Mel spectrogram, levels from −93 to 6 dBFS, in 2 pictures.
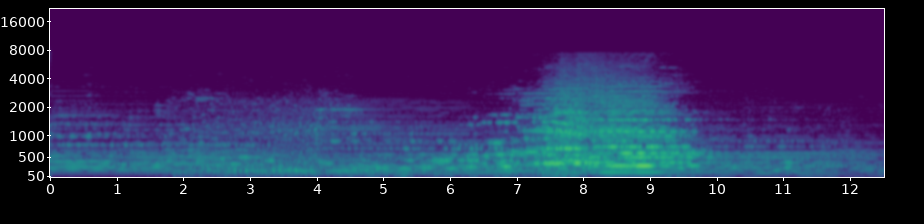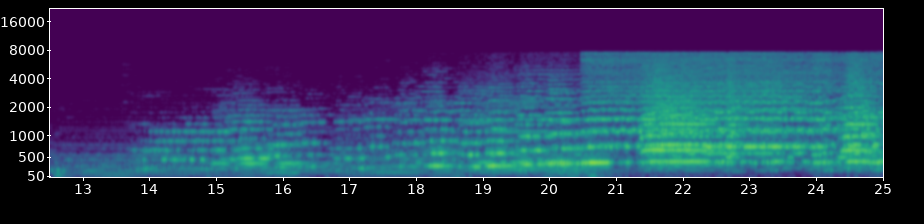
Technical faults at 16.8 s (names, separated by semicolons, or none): noise suppressor applied to music or sounds; sound cut by the noise suppressor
